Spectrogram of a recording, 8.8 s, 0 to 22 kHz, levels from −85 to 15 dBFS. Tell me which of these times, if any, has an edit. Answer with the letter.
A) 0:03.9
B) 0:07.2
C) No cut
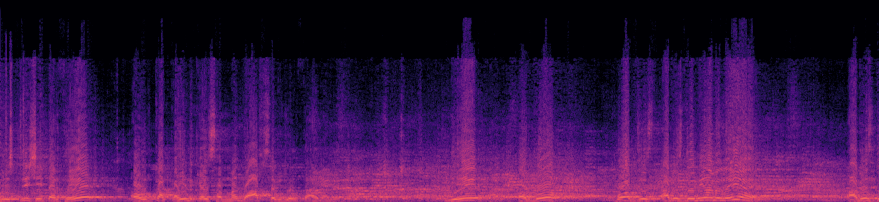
C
